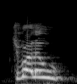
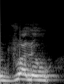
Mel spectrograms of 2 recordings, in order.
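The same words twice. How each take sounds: First: Higher, mock-incredulous repeat; scoffing question pitched high. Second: Said in the usual way. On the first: Rhetorical question asked twice.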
